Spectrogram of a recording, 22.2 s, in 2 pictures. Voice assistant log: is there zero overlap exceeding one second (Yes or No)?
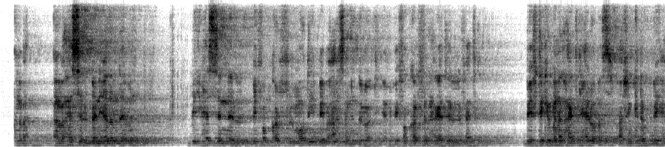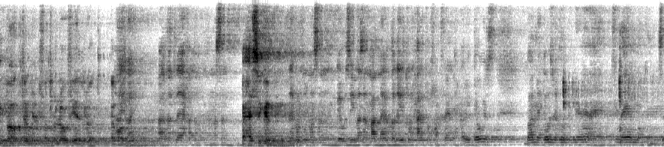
Yes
